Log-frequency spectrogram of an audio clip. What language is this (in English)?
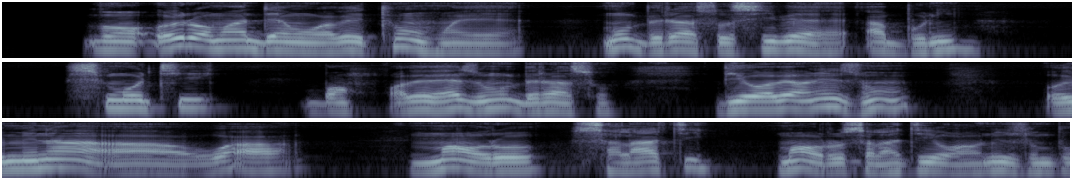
Bomu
